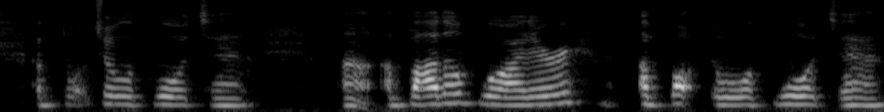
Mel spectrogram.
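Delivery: British accent, water with no T, bottle Ts swallowed. Speaker showing how British people say a phrase, British accent swallowing the T. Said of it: "they just like swallow all the T sound".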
